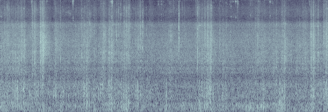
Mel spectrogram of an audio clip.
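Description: Passenger train coach running at speed, heard from its open door: a steady rumble with irregular sharp clacks as the wheels pass over rail joints and points.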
